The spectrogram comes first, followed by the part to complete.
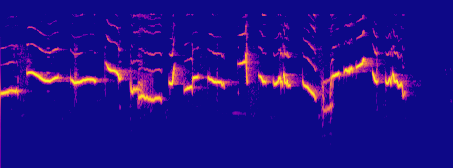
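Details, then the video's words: Oriental magpie-robin in lively 'gacor ngeplong' song, calling a rival, used as a lure for getting a magpie-robin to sing: a rapid run of varied whistled notes, slurs and dips, about a dozen per second-long stretches, loud and clean. "KACER GACOR NGEPLONG❗MEMANGIL LAWAN PALING AMPUH BUAT PANCINGAN KACER BIAR CEPET GACOR!"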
